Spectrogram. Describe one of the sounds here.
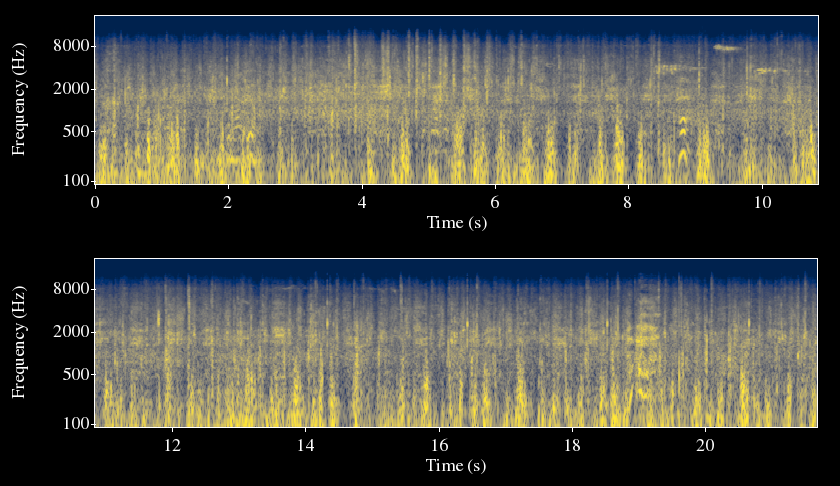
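Running footsteps thud steadily on a dirt path.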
